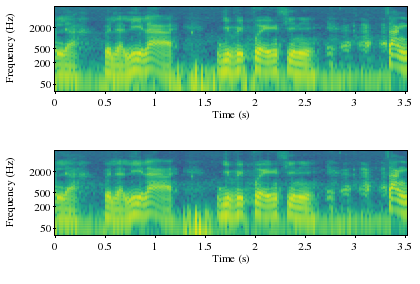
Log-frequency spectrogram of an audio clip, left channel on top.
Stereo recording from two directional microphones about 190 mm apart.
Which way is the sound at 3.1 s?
30° right (ahead or behind).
